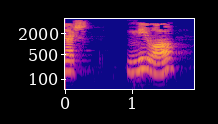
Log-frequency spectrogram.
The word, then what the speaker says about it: ex nihilo: Now, again, as I've mentioned, evolutionists believe, in a sense, creation ex nihilo. There's actually three syllables there.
